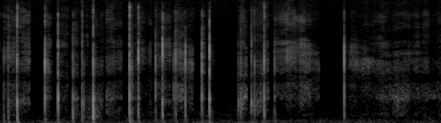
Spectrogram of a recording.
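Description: Long glossy nails tap and scratch the back of a phone held upright in a hard plastic Kate Spade case. A quick run of sharp, dry clicks with bright ticking edges gives way to softer scraping, broken by one last crisp tap near the end.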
